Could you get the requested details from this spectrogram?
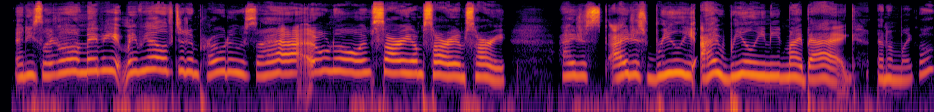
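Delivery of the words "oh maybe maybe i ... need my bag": mock-stressed tone, louder and slower. Telling about searching for a man's lost bag, quoting him: imitating a stressed man. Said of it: "he's really stressed".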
